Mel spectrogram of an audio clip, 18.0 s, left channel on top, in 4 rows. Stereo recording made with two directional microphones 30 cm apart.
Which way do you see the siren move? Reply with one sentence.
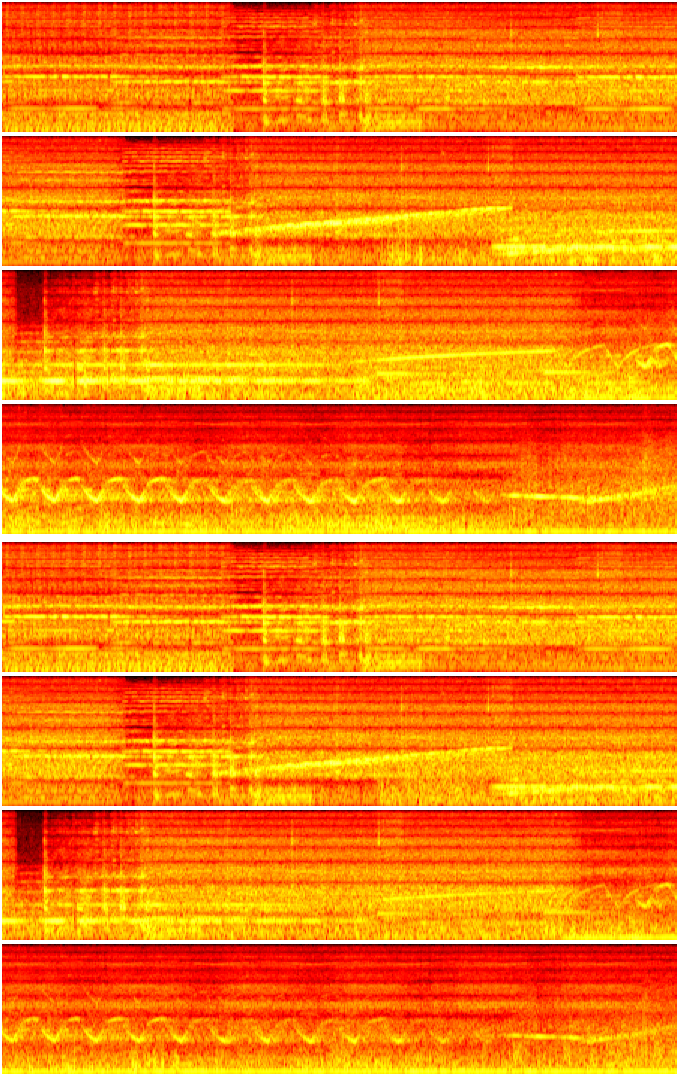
You can hear the siren go from the right side to the left.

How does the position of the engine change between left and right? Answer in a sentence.
In this clip you hear the engine stay put.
